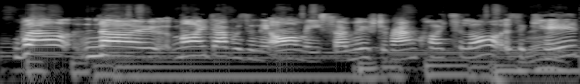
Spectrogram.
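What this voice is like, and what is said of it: Mixed London English accent. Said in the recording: “I've got a bit of a mix of accents. A lot of people ask me if I'm from Essex, but I would say mostly London.”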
